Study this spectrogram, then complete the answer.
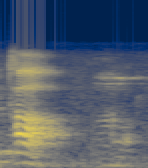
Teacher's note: जीभ अंदर जाके थोड़ा ऊपर मुड़ रही है।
